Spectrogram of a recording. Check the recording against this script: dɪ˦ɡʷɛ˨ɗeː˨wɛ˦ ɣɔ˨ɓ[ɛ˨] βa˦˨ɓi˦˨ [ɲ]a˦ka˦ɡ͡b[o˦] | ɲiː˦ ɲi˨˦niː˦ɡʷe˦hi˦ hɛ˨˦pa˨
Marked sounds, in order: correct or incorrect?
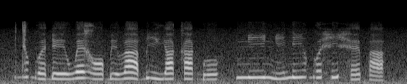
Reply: incorrect, incorrect, correct

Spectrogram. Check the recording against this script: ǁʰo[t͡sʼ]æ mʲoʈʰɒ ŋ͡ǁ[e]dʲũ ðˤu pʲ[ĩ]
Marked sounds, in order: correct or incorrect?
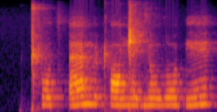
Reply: correct, correct, incorrect

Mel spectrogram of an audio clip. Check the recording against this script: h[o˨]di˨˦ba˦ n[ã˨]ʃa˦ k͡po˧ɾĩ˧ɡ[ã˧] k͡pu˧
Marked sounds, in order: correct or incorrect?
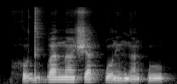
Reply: correct, incorrect, incorrect

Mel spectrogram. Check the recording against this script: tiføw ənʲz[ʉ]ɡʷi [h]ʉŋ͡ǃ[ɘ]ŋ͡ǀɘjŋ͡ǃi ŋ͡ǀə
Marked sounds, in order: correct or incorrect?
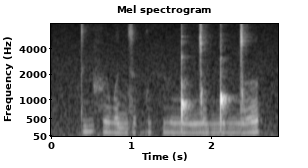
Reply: incorrect, correct, incorrect

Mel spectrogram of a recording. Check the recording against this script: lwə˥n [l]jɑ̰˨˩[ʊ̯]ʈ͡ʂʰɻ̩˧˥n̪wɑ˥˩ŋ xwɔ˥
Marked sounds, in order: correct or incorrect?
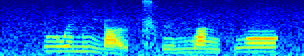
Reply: correct, correct

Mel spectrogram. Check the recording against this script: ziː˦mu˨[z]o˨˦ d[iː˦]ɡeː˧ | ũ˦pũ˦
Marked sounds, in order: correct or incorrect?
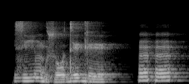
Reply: correct, incorrect

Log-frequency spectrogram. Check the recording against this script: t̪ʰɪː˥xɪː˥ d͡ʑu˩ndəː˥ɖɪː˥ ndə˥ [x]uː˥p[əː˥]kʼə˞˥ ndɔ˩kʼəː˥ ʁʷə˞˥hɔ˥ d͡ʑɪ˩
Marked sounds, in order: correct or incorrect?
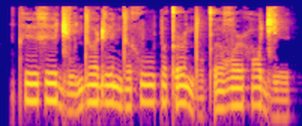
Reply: correct, incorrect

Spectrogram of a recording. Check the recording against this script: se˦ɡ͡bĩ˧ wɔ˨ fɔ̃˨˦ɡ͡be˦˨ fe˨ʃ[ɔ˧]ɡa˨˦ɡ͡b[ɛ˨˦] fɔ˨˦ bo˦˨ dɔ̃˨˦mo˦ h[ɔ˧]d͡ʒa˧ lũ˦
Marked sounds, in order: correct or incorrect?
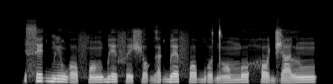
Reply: incorrect, incorrect, incorrect

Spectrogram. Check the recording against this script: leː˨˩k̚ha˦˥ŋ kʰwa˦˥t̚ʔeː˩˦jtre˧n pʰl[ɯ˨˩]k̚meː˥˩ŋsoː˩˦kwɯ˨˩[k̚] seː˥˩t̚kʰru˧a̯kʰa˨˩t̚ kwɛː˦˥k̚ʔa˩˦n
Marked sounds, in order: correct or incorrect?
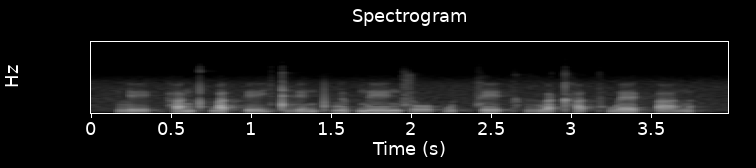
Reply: incorrect, correct

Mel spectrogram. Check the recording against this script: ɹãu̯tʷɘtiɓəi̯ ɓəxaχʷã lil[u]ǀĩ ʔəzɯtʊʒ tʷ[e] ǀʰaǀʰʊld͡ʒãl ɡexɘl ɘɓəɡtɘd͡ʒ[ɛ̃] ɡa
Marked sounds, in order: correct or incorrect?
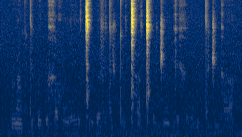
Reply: incorrect, correct, correct

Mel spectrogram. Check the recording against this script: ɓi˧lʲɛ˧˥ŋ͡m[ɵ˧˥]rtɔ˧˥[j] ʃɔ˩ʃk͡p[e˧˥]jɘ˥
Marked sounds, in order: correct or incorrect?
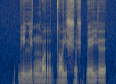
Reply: incorrect, correct, correct

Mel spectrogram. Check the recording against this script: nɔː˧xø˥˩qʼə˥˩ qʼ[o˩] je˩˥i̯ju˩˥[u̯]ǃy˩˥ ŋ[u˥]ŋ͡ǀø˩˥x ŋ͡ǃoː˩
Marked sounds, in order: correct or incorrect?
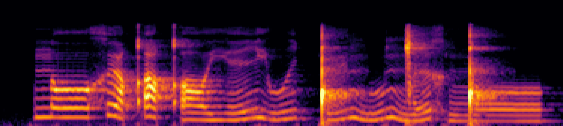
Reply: incorrect, incorrect, incorrect

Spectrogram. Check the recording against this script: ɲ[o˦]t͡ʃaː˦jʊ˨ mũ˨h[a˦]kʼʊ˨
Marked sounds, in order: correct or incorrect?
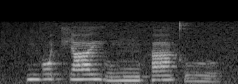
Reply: incorrect, correct

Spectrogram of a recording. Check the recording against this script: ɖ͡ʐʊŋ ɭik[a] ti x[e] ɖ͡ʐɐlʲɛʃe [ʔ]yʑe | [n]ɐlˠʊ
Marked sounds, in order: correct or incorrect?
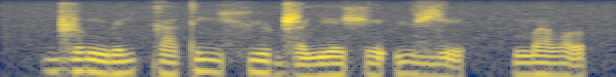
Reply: correct, incorrect, correct, incorrect

